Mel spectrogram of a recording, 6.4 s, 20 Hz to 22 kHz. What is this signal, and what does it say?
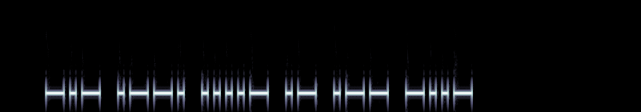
Morse code, heard as a keyed tone, about 20 wpm, 700 Hz. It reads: KP4AWX
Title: DXCC-100 Call Signs - 6 Characters - Repeated 3x - 20wpm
